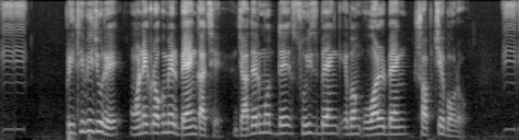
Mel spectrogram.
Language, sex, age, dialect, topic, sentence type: Bengali, male, 25-30, Standard Colloquial, banking, statement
